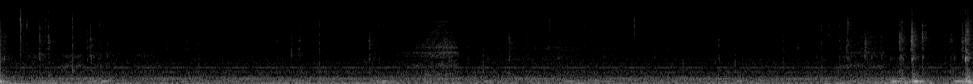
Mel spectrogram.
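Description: Computer keyboard keys tapped in a steady, rapid stream of light plastic clicks at close range, the period and comma keys pressed repeatedly over a faint background hum, with no talking.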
